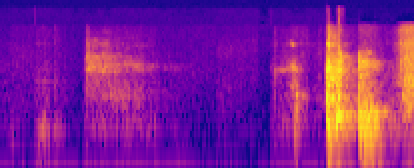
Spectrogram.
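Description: A person coughing: two loud, quick coughs close together near the end, after fainter short vocal sounds earlier.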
